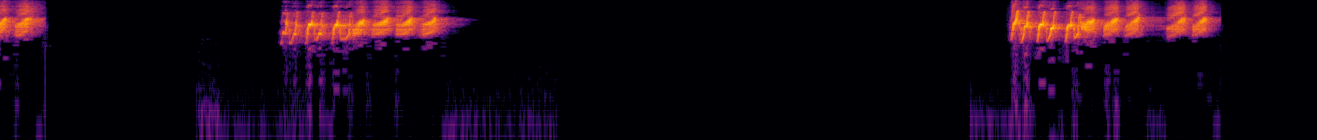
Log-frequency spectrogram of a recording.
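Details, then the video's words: Rasping song of a Flamboyan bird, meant for training songbirds: a clipped burst at the start, then two full, buzzy phrases of fast repeated notes about a second long, split by nearly three seconds of silence. "Burung Flamboyan Suara kasar Untuk Isian Burung Ocehan Anda"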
